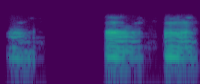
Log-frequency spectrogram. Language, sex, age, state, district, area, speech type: Maithili, male, 30-45, Bihar, Purnia, rural, conversation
